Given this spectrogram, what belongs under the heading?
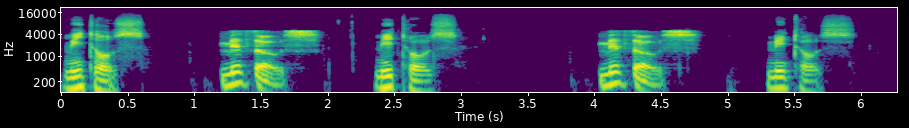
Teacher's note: So the stress is in the first syllable, right?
